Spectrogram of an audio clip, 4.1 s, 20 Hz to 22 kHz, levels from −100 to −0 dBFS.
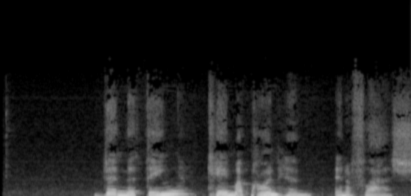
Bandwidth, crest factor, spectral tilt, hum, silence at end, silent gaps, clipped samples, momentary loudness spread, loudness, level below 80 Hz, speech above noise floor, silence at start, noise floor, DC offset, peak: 12.5 kHz; 14 dB; -7 dB/octave; none; 0 s; none; under 0.1%; 11 LU; -30 LUFS; -58 dBFS; 42 dB; 0.95 s; -71 dBFS; under 0.1%; -16 dBFS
